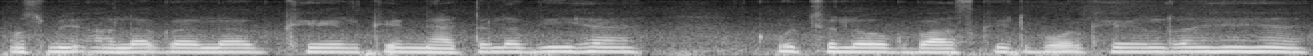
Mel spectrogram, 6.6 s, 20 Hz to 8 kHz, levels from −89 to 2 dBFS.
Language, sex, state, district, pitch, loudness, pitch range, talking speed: Hindi, female, Chandigarh, Chandigarh, 180 Hz, -14 LUFS, 170-185 Hz, 130 wpm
